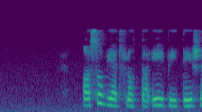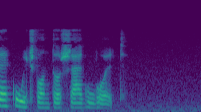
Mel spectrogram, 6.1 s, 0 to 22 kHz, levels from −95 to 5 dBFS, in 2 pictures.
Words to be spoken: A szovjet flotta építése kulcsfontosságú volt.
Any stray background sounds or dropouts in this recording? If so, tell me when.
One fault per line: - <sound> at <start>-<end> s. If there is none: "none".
none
